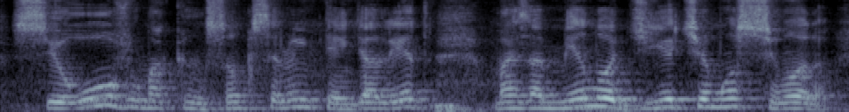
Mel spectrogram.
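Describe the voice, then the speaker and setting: A Brazilian man speaking as a guest pastor in an interview, with a voice pitched a little high for a man. He explains and teaches in an animated, storytelling way, slipping into other voices for dialogue. A faint hiss sits under the recording. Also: fast talker. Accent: Brazilian Portuguese. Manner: animated storyteller who acts out quoted dialogue. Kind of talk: interview, teaching on spiritual matters.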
